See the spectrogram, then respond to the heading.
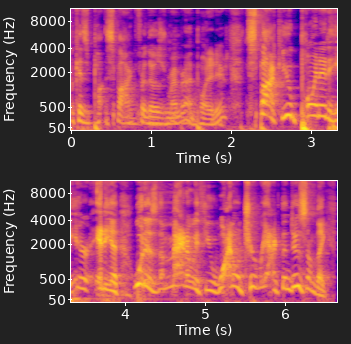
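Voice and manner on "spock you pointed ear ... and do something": hammed-up Kirk blowing his top; furious Captain Kirk. Kirk yelling at Spock as the planet blows up. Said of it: "And say".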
